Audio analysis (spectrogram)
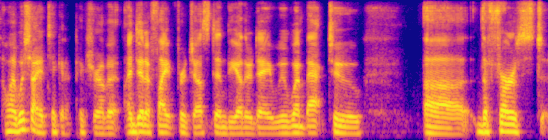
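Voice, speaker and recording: A man's voice: low-pitched, fairly even intonation, normal speed. A man chatting casually as he recounts tabletop game sessions, rambling and peppering his talk with "like". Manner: rambling, frequent "like" as filler. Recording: dull, lo-fi sound.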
